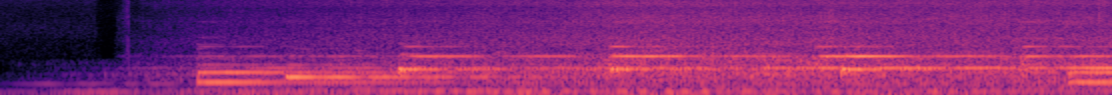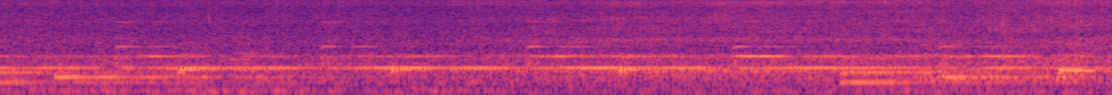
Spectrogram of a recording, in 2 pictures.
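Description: A train at the old Aedo station, where the Roca and Sarmiento lines fork, rumbles steadily for about eleven seconds, with sustained tonal notes like a horn chord shifting above the broad noise.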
